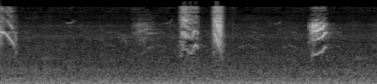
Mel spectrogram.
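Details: Female double-collared seedeater calling to stimulate a male: a few sharp, high chirps, two close together then one with a falling tail a second later.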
